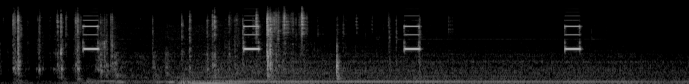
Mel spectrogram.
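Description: A car's warning chime beeps several times.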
